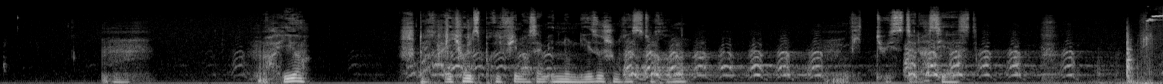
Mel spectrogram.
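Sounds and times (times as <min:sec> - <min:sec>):
dog giving whining yelps: 0:02.1 - 0:02.6, 0:03.5 - 0:08.4, 0:09.0 - 0:11.0
speech: 0:02.8 - 0:03.2, 0:04.1 - 0:07.2, 0:08.4 - 0:10.6.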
